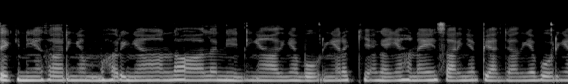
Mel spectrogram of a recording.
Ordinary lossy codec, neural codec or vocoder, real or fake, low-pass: none; none; real; 7.2 kHz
